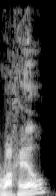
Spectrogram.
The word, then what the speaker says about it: Rahel: rach we have that they don't have a ch sound as in rachel when for whatever reason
